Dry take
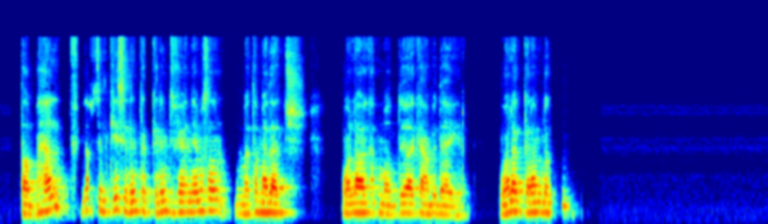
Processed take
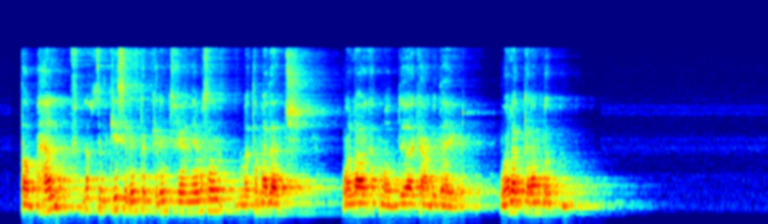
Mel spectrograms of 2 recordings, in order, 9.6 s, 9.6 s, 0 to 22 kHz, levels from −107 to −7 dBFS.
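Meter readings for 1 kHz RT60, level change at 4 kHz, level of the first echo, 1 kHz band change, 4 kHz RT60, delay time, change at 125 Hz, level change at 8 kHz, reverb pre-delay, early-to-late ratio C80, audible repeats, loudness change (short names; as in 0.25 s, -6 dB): 1.1 s, +6.0 dB, -17.5 dB, +6.5 dB, 1.1 s, 0.192 s, under -10 dB, n/a, 32 ms, 10.5 dB, 2, +5.5 dB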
